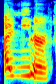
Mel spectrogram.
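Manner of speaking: normal talking voice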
